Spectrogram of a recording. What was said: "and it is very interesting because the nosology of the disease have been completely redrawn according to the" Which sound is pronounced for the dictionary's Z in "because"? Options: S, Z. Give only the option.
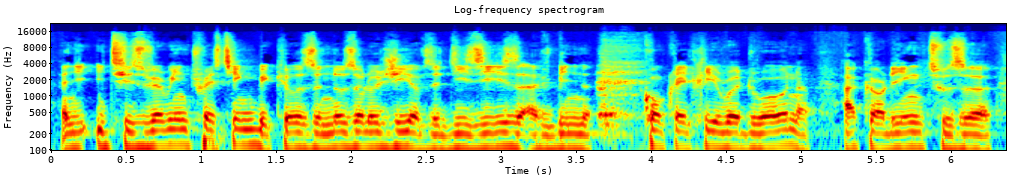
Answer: Z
